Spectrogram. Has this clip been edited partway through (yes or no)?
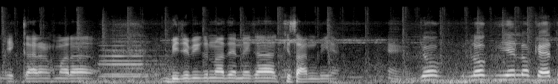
yes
